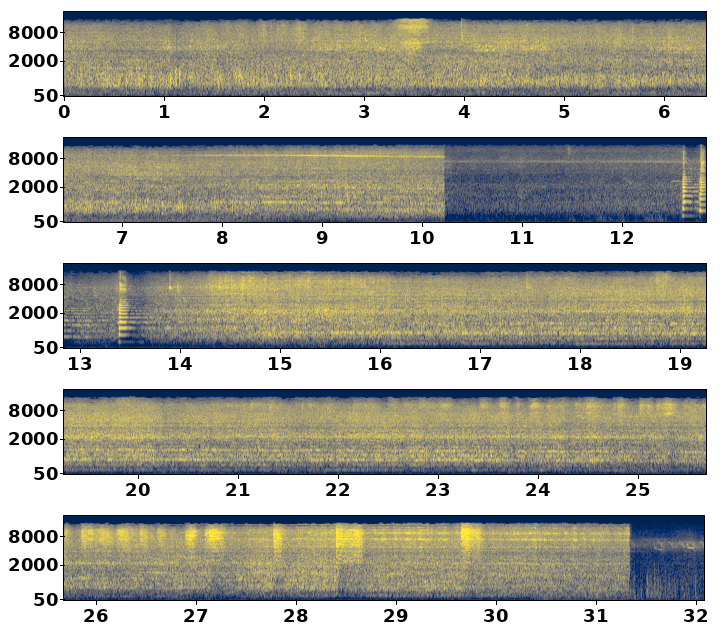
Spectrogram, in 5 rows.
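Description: InterCity 125 High Speed Train with Class 43 diesel power cars passing at speed, its engines and wheels on the rails making a loud, steady noise that stops abruptly about ten seconds in. A couple of seconds later come two short horn blasts, then another HST passes and grows loud.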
